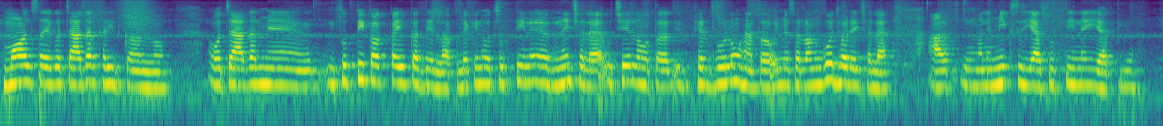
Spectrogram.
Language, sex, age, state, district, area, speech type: Maithili, female, 30-45, Bihar, Sitamarhi, urban, spontaneous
